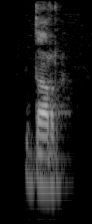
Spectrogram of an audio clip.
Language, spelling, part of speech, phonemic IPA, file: Moroccan Arabic, ضر, verb, /dˤarː/, LL-Q56426 (ary)-ضر.wav
- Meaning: 1. to harm 2. to hurt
